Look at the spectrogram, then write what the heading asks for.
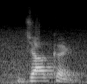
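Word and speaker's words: jocund: In such A जाखंड company, the pronunciation is जाखंड.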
